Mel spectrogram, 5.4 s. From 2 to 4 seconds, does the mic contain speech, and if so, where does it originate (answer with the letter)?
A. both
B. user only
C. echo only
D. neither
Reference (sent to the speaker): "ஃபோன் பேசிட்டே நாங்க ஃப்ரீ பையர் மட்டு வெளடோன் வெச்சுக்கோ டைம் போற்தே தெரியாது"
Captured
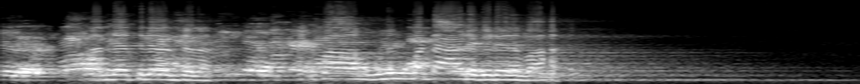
A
